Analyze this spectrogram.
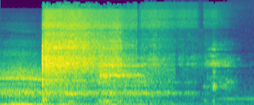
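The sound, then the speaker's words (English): A slow exhale follows a deep breath, a long breathy hiss that starts abruptly, then fades gradually over about three seconds to near silence. “Deep breath in. Game face. And release it slowly.”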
